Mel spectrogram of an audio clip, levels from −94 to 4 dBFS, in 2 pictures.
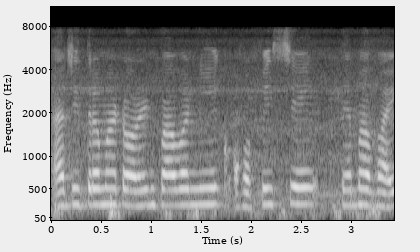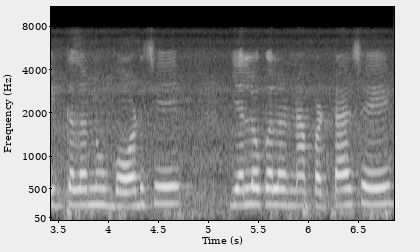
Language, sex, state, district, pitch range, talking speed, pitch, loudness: Gujarati, female, Gujarat, Gandhinagar, 235-255 Hz, 165 wpm, 245 Hz, -14 LUFS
